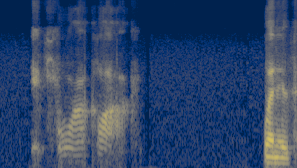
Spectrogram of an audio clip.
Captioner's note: voiceover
